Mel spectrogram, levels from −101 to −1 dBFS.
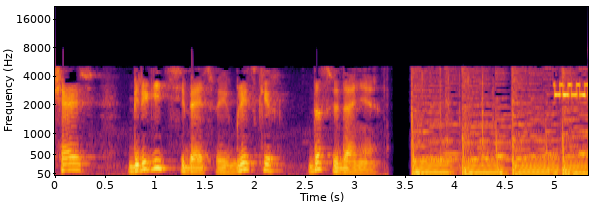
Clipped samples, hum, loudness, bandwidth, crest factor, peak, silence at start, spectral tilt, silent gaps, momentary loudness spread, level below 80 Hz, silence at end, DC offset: under 0.1%; none; -18 LUFS; 5.2 kHz; 18 dB; 0 dBFS; 0 s; -9 dB/octave; 3.38-3.54 s; 11 LU; -28 dBFS; 0 s; under 0.1%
